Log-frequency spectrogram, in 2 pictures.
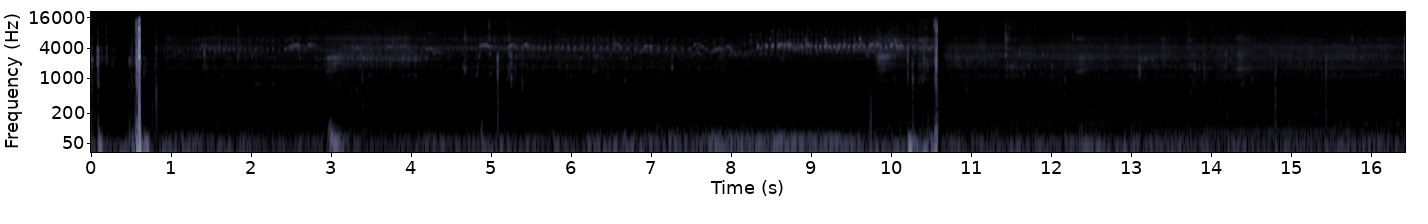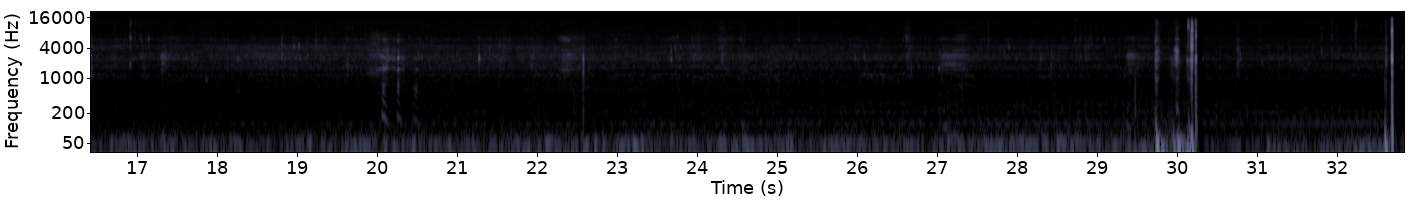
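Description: Sea kayak being paddled on calm water: quiet paddle strokes and water lapping at the hull over a steady low wind rumble on the camera mic. Two sharp clicks, about half a second and ten seconds in.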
